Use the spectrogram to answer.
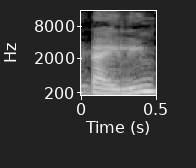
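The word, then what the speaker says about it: ptyalin: अच्छा, ये P silent होता है, ओके, तो इसका राइट आंसर है टाइलिन।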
